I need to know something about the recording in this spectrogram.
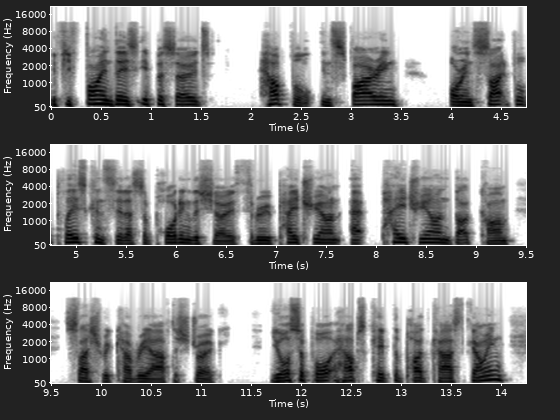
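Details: Adult male speaker; normal speech.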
